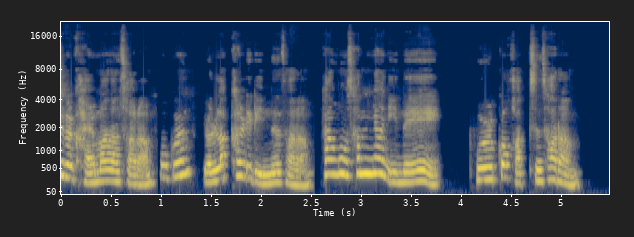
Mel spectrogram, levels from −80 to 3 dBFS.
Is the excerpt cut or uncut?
cut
